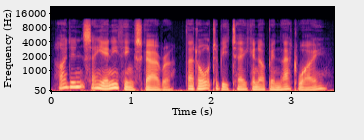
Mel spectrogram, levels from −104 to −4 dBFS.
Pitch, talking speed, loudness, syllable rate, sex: 125 Hz, 235 wpm, -18 LUFS, 6.1 syllables/s, male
